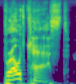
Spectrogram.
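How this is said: It is said with a broad American English pronunciation. The speaker calls it right. "so richtig blatt Englisch amerikanisch aussprechen"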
